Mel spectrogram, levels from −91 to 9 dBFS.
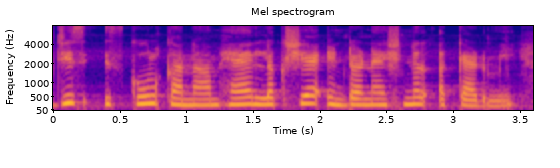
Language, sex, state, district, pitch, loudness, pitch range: Hindi, female, Uttar Pradesh, Shamli, 230 Hz, -15 LUFS, 215-250 Hz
